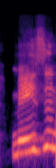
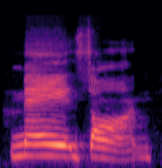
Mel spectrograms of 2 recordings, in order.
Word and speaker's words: maison: something I would do Mason is pronounced as Maison Accent on the second syllable so like Maison zahan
